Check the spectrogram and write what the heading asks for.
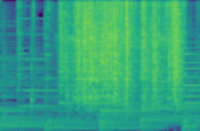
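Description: Ice cubes clattering in a freezer's plastic ice bin as a hand scoops one out. The clatter starts about half a second in and lasts a little over a second, over background music.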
